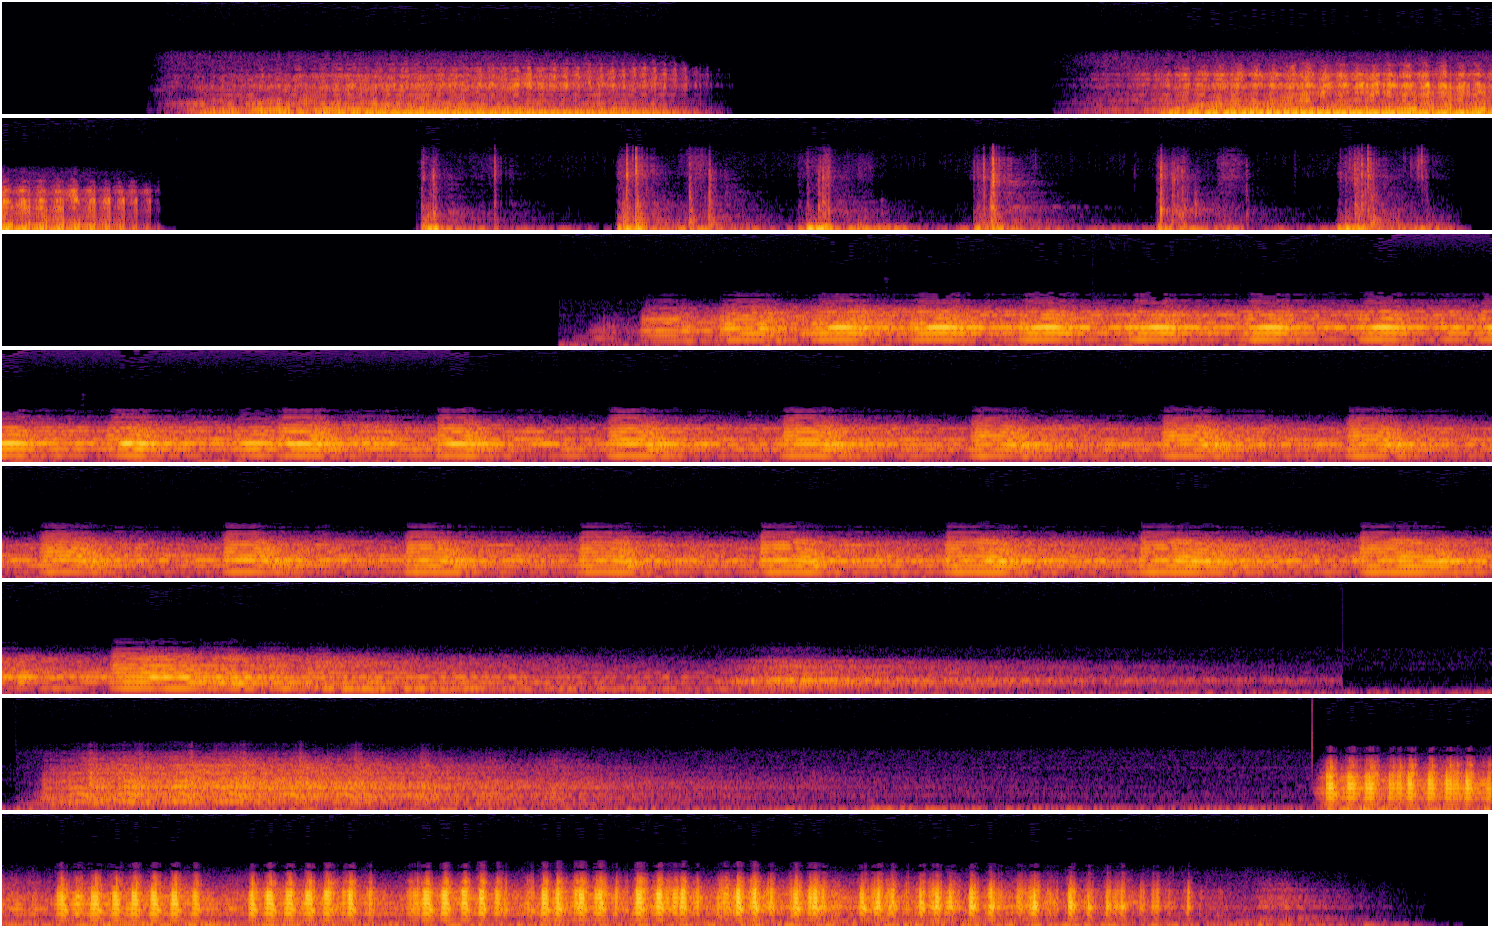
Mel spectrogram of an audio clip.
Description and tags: je monster
Monster sounds, taken from processed belches and bird calls
growl, shriek, breathe, monster, groan, moan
